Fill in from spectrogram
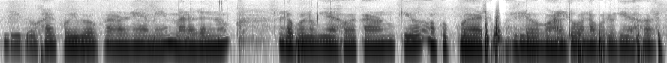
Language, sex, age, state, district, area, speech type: Assamese, female, 45-60, Assam, Dibrugarh, rural, spontaneous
